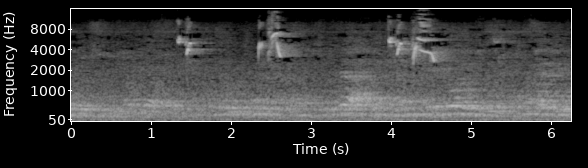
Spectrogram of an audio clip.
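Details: Moroccan goldfinch singing in Wedani style at a Casablanca bird market; three brief clusters of thin, high chirps with descending slides, spaced about a second apart, with a man's voice murmuring in the background.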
